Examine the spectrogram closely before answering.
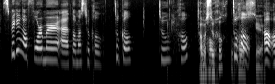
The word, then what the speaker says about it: Tuchel: Is Tuchel the right man to lead England despite his nationality? Let us know on the comment section below. All right. Speaking of former Thomas Tuchel.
